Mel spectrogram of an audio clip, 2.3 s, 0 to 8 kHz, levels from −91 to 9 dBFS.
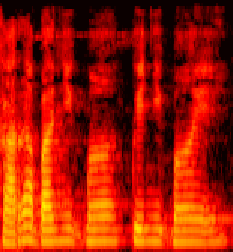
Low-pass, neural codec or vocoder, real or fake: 7.2 kHz; none; real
